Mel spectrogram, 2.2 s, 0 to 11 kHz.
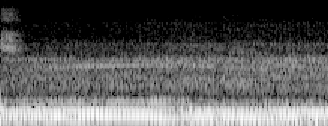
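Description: Ducati Panigale V4's V4 engine running steadily at low speed under the rider, heard from a helmet-mounted microphone.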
